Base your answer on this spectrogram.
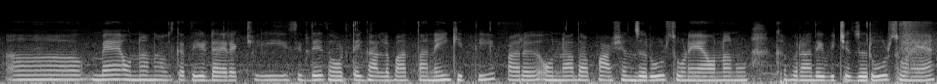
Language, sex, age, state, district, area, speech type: Punjabi, female, 30-45, Punjab, Mansa, urban, spontaneous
